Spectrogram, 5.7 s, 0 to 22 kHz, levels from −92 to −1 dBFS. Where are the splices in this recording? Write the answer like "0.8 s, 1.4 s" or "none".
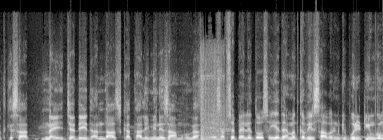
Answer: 3.3 s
